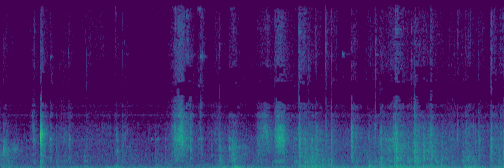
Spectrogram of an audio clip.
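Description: One-piece wooden tilt-up garage door being lifted by hand with no springs on it: its hinge and arm hardware knocks, clicks and scrapes irregularly, with a sharp click about half a second in.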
